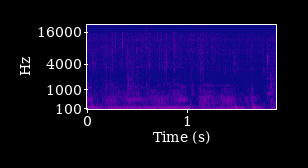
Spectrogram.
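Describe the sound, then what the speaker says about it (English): Tofu cubes fry in melted butter in a hot pan, a steady close sizzle running throughout, with a few brief scrapes and stirs of the pan near the end. "With the second cube of butter, fry the tofu till it's golden"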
